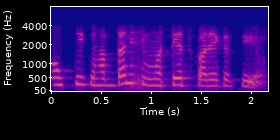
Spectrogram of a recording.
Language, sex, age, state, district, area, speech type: Nepali, female, 45-60, West Bengal, Jalpaiguri, rural, conversation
